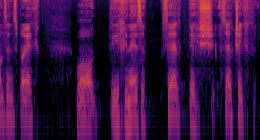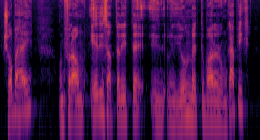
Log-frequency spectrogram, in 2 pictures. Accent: Switzerland; Und da kann man als Schweizer nur sagen

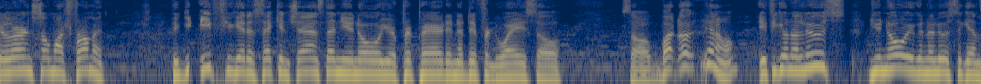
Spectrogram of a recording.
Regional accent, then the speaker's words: Sweden; No, never did. No, but I came from Sweden.

